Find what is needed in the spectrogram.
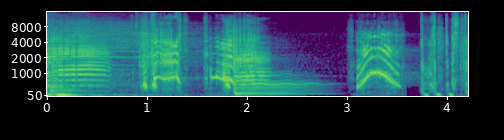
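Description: A cartoon character's wordless vocal sounds: a few short cries, a long wavering moan falling in pitch, then a brief rising-and-falling whoop. A music beat starts near the end.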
